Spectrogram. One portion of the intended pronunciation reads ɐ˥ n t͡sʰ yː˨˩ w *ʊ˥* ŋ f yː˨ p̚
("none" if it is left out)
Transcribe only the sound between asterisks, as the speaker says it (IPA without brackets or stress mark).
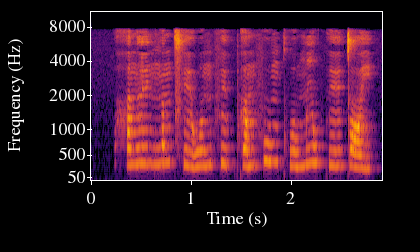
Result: ʊ˨˥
